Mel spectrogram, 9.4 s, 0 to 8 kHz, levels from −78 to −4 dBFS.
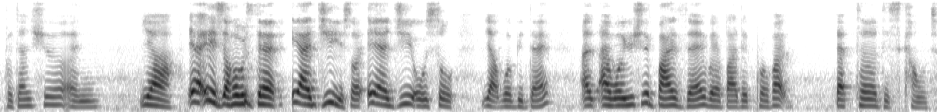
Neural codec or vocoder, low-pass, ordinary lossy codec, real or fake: autoencoder, 48 kHz, 32 numbers a frame, DAC-VAE, trained on Japanese speech; 7.2 kHz; none; fake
